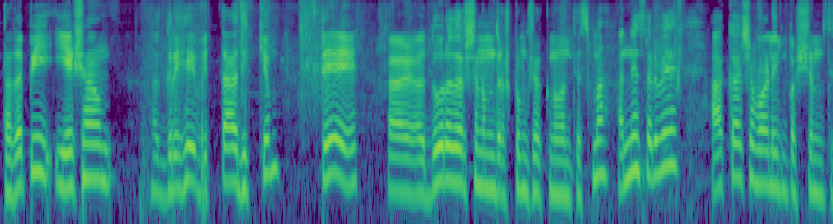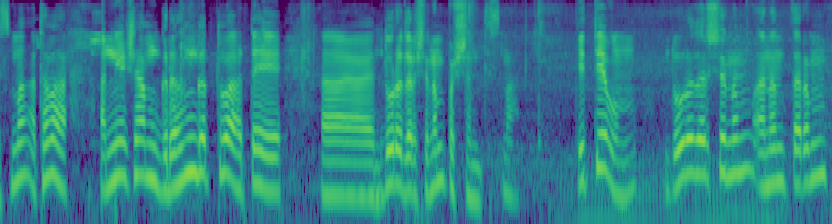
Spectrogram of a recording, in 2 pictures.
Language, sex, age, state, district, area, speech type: Sanskrit, male, 18-30, Karnataka, Uttara Kannada, rural, spontaneous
